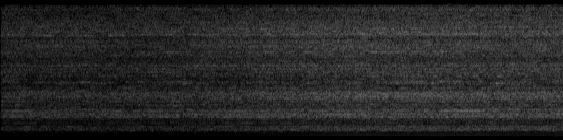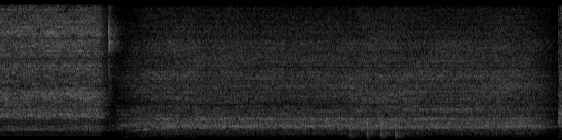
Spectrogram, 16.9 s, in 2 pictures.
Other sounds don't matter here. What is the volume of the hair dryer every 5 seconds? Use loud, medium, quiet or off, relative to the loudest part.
medium, loud, loud, loud.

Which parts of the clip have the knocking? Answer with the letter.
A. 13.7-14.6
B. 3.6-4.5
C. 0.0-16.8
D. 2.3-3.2
A.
